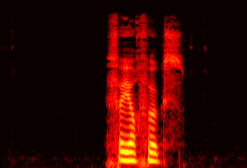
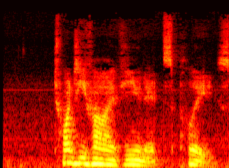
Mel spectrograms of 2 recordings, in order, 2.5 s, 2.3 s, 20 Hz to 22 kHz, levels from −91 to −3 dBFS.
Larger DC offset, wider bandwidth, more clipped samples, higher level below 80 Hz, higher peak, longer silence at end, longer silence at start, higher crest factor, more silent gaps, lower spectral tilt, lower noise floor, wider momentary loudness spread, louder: neither; first, 16 kHz vs 14.5 kHz; neither; second, -64 dBFS vs -44 dBFS; second, -10 dBFS vs -4 dBFS; first, 0.7 s vs 0 s; first, 1.1 s vs 0.55 s; about the same, 20 dB vs 16 dB; neither; second, -5.5 dB/octave vs -7 dB/octave; first, -78 dBFS vs -47 dBFS; first, 16 LU vs 11 LU; second, -27 LUFS vs -20 LUFS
